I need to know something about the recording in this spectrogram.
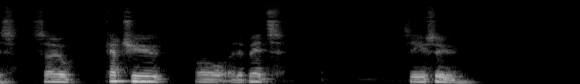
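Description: A man speaks calmly and close, as if into a microphone.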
